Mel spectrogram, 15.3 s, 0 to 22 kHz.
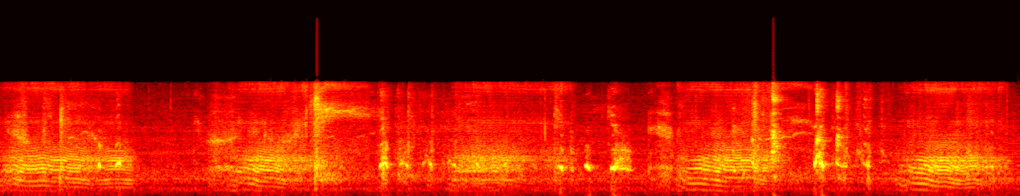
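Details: Loud, rough, rattling snores recurring with each breath, some with a groaning voiced quality, from someone passed out asleep after a party at about 4:30 in the morning; heavy snoring.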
